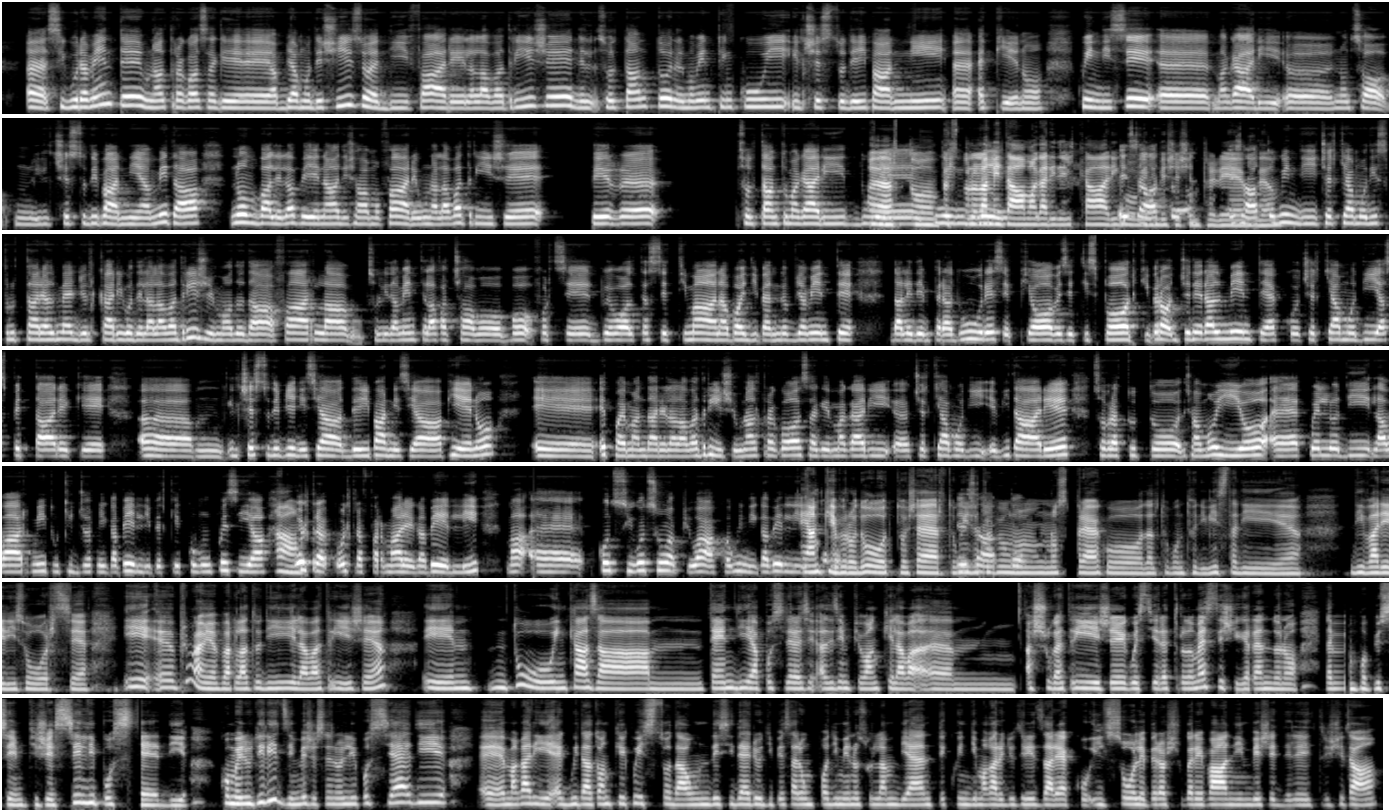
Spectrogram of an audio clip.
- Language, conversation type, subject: Italian, podcast, Come puoi rendere la tua casa più sostenibile nella vita di tutti i giorni?
- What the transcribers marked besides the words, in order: other background noise; "cioè" said as "ceh"; tapping; "proprio" said as "propo"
